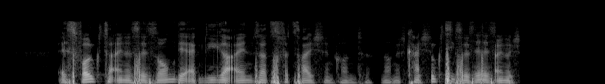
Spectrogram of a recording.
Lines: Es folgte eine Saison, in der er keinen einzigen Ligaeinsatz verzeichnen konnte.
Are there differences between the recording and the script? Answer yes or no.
yes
